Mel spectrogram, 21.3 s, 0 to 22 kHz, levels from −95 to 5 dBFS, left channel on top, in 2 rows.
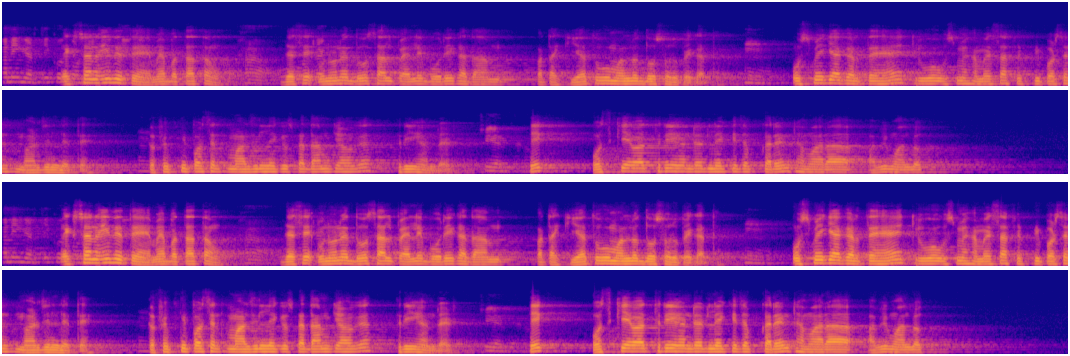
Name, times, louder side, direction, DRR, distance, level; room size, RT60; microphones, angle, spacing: voice 1, 0.0-1.5 2.4-3.2 7.4-7.7 12.0-12.2 15.5-16.1, left 1 dB, 20° left, 9 dB, 1.2 m, -43 dB
voice 2, 0.6-2.2 2.8-5.0 5.3-7.1 7.9-11.5 12.1-14.4 14.6-15.2 15.9-16.1 16.6-19.9, right 4 dB, 45° right, 16 dB, 0.5 m, -23 dB
20.5 x 15.5 x 9.3 m, 2.1 s
head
